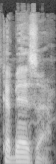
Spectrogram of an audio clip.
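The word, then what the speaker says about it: Cabeza: By the way, uh just so you know, the proper term for mayor in this place is Cabza. So, how do you spell that?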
